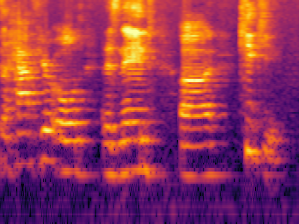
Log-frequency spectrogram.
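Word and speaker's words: Kicci: This kid is a half-year-old and is named Kiki. Kiki is spelled K-I-C-C-I, which is the spelling of Ricky with a K.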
